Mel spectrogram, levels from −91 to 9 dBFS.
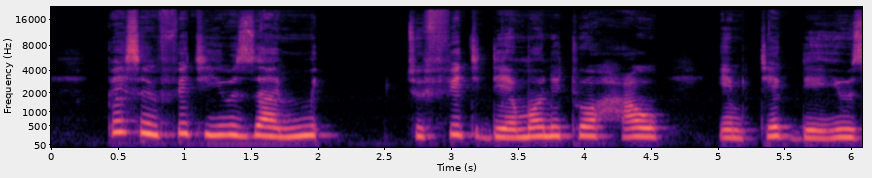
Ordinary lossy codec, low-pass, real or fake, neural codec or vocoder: none; none; real; none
